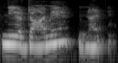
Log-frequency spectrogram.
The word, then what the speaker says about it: neodymium: I think it's neodymium.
